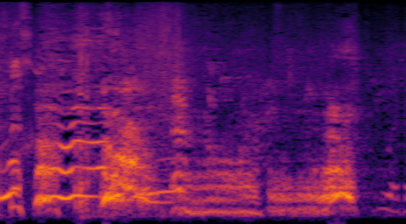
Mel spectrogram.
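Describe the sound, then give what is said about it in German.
Several dogs bark insistently and territorially as someone arrives, a rapid overlapping volley of loud, harmonic barks and yaps with brief pauses between bursts. “sind unsere Hunde schlecht erzogen? Nein, sie sind territorial.”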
